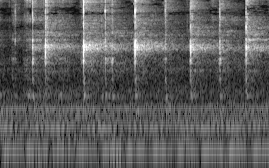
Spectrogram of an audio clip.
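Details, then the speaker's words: Newly replaced ceiling fan light pull-chain switch: crisp distinct clicks about every half second as the chain is pulled; the old faulty switch made only a sliding friction sound, no click. "The old one, it would not make that clicking noise. You would not hear it you'd just hear the friction sliding back and forth. So that's how I knew that it was not functioning properly."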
